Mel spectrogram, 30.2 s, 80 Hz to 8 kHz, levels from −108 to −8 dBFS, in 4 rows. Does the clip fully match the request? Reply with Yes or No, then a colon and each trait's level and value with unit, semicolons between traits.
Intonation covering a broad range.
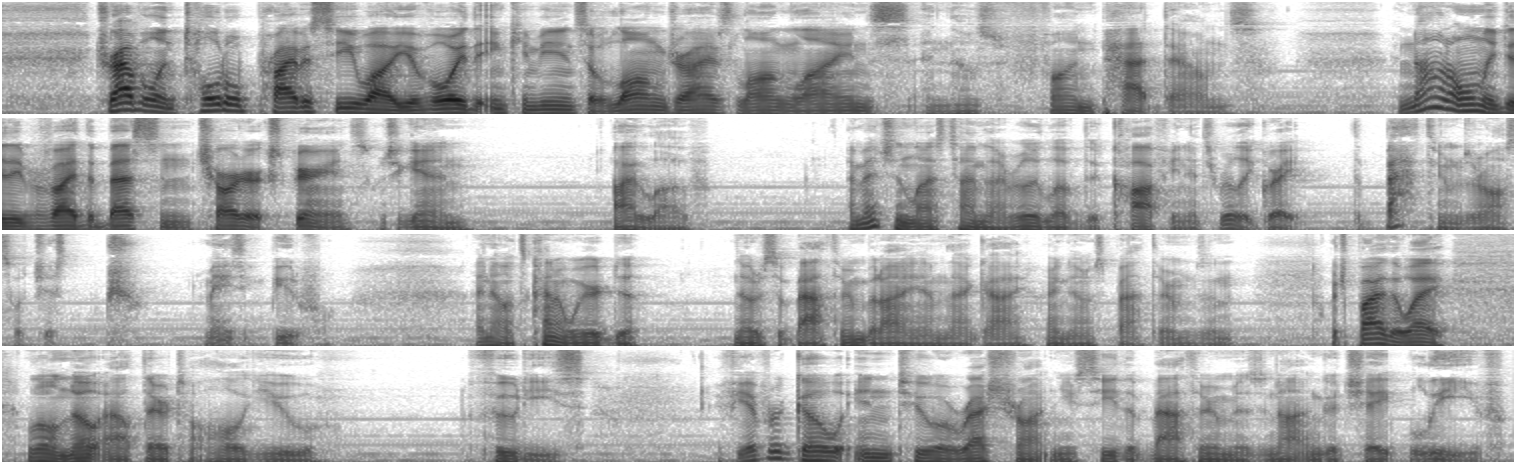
Yes: wide, 6.8 semitones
